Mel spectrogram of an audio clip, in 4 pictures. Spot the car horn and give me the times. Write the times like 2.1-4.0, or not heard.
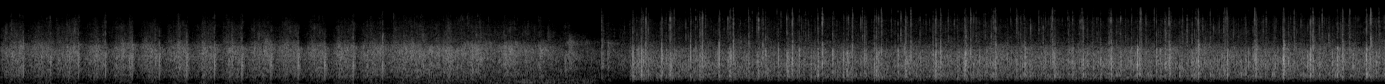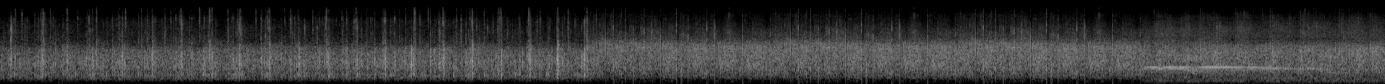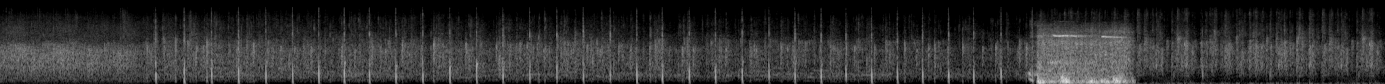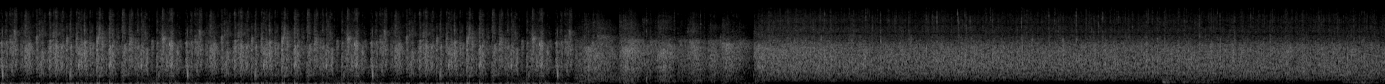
38.0-39.0.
